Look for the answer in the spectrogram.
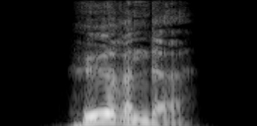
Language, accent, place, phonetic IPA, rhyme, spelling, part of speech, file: German, Germany, Berlin, [ˈhøːʁəndə], -øːʁəndə, hörende, adjective, De-hörende.ogg
- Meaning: inflection of hörend: 1. strong/mixed nominative/accusative feminine singular 2. strong nominative/accusative plural 3. weak nominative all-gender singular 4. weak accusative feminine/neuter singular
